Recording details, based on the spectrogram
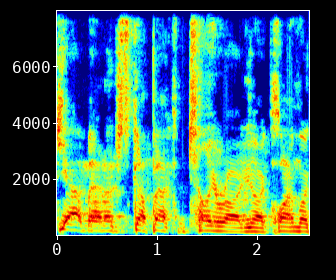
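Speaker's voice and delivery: high-pitched, eager, excited, boastful voice.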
